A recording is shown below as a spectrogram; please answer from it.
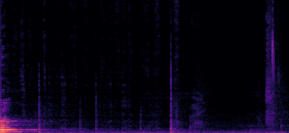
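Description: Chalk writing on a chalkboard: a run of short taps and scratches as a word is written out, the loudest tap about two and a half seconds in.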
